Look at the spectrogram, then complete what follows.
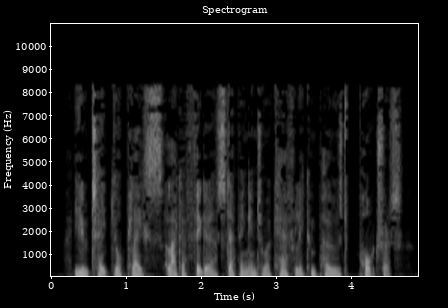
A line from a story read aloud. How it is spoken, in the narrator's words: I observed quietly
